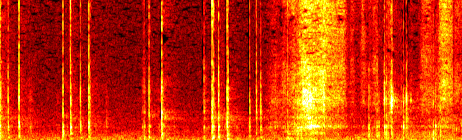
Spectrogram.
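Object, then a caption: Cardboard card package with plastic window. Fingernails tap rapidly on the printed back of a small, flat SanDisk memory card retail package with a cardboard backing and a plastic window. Seventeen short, dry, bright clicks come in quick clusters with almost no low end. Midway through, a brief scratchy, crinkly swell rises before the tapping resumes.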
